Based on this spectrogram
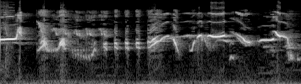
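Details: Kacer poci, an Oriental magpie-robin, singing in gacor competition style to provoke rivals: a dense, fast stream of whistled slurs and chattering notes with barely a break.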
